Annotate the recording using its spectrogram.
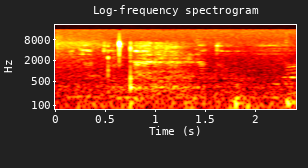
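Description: Near silence: faint room tone in a lecture hall during a pause in speech, with a couple of small clicks about half a second in and a very faint voice.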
